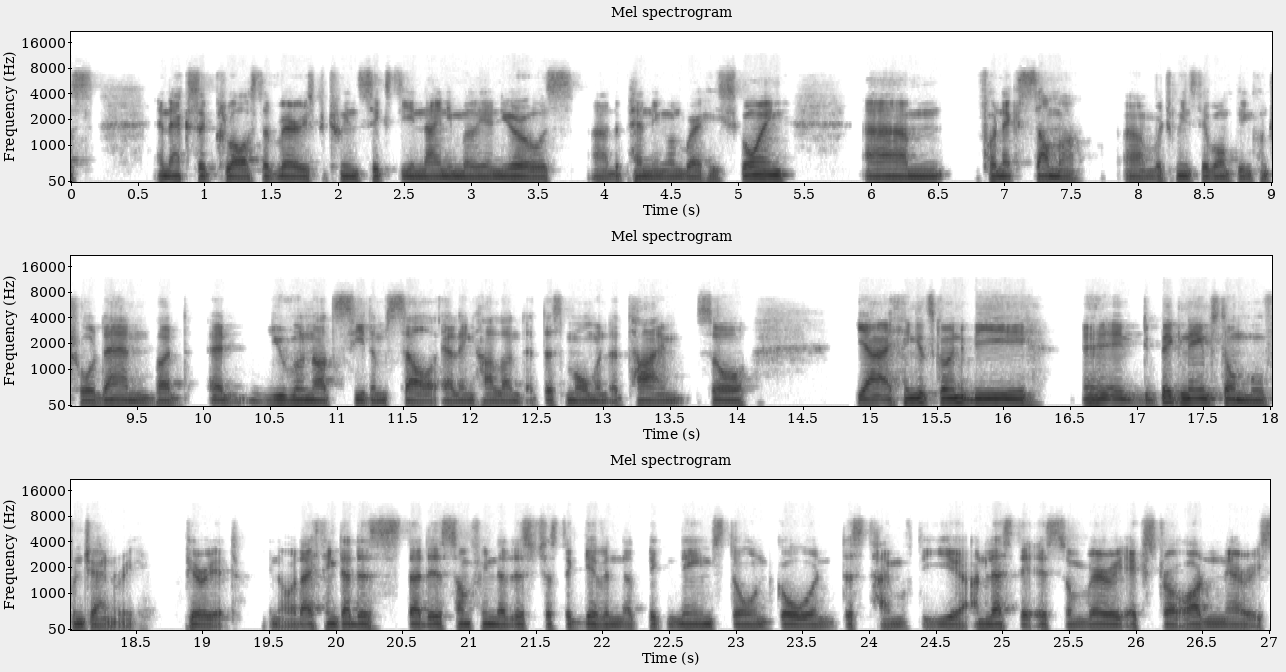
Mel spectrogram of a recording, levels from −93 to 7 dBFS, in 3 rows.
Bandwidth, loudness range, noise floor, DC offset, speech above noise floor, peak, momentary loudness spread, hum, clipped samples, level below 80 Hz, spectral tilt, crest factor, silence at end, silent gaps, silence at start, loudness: 8 kHz; 4 LU; -51 dBFS; under 0.1%; 29 dB; -4 dBFS; 10 LU; none; under 0.1%; -46 dBFS; -5.5 dB/octave; 18 dB; 0 s; 14.83-14.88 s; 0 s; -22 LUFS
